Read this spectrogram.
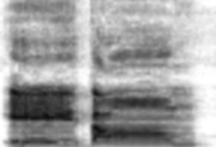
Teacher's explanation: ಏ ದೀರ್ಘವಾಗಿ, ತಾ ಕೂಡ ದೀರ್ಘ, ಅನುಸ್ವಾರ ಅರ್ಧಮ್ಮ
